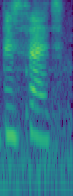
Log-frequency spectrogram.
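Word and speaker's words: писать: pisat It literally almost sounds like passat.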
